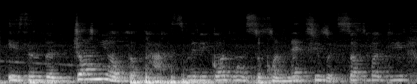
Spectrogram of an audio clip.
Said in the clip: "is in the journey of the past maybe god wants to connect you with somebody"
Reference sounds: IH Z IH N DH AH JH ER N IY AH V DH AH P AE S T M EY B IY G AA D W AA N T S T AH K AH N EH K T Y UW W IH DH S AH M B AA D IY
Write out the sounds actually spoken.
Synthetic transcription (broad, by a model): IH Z IH N DH AH JH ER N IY AH V DH AH P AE S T M EY B IY G AA D W AA N T S T AH K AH N EH K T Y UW W IH DH S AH M B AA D IY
